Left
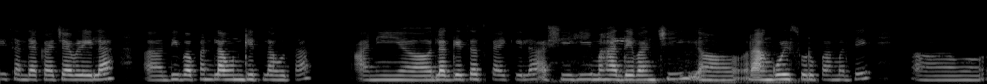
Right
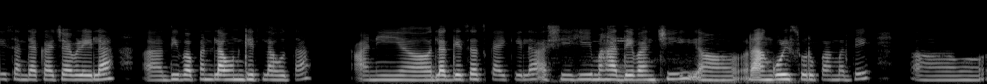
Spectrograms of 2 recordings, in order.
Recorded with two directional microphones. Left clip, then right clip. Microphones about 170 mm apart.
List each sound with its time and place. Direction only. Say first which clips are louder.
0.0 s speech: right 6 dB; 40° right (ahead or behind)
